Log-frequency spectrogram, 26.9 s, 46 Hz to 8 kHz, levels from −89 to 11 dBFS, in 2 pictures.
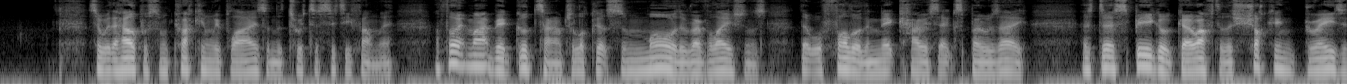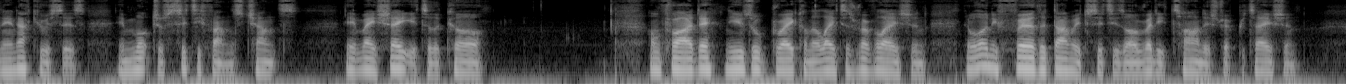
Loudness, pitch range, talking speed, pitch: -25 LUFS, 90-110 Hz, 170 wpm, 100 Hz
